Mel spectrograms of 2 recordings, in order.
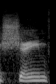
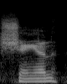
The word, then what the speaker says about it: Shan: I say Shane Foster. It's spelled like Shan. Maybe it is Shan Foster.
